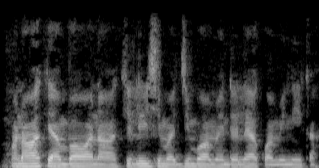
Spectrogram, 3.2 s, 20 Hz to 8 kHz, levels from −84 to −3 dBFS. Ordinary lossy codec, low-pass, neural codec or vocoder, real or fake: AAC, 48 kbps; 7.2 kHz; none; real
